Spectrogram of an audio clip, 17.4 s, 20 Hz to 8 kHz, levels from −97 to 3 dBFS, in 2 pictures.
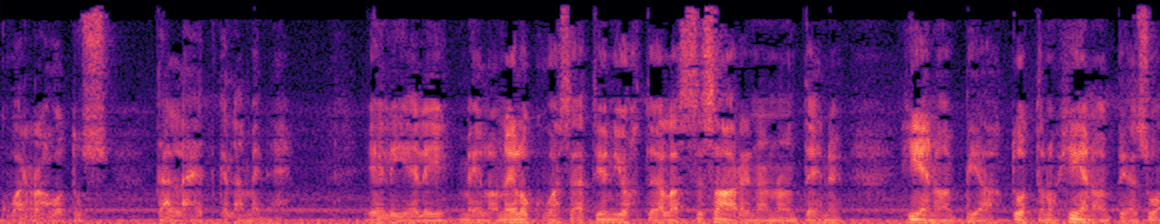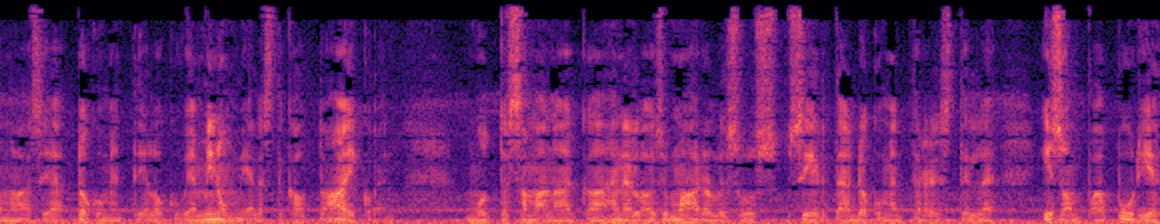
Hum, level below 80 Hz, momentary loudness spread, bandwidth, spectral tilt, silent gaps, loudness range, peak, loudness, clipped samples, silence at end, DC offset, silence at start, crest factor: none; -34 dBFS; 11 LU; 8 kHz; -5 dB/octave; none; 3 LU; -2 dBFS; -24 LUFS; under 0.1%; 0 s; under 0.1%; 0 s; 22 dB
